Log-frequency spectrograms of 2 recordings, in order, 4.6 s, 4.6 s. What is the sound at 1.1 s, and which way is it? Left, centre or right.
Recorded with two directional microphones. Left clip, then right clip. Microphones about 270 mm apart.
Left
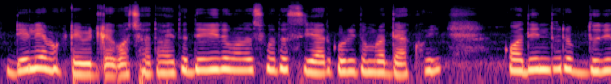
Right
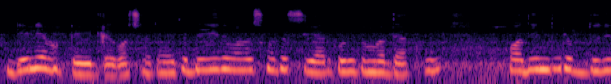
Speech, left.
